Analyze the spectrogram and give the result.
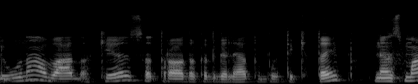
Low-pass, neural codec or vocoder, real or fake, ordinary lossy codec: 10.8 kHz; none; real; AAC, 64 kbps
